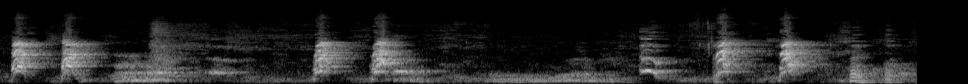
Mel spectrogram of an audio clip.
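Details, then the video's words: Pomeranian puppy giving short, sharp, high yapping barks, single and in quick pairs, with pauses between bursts and a person talking softly in the gaps. "Pomeranian puppy Barking"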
